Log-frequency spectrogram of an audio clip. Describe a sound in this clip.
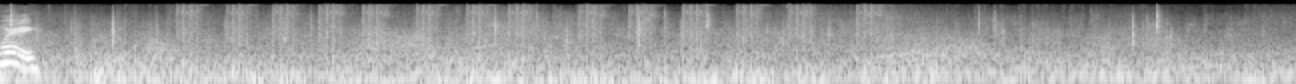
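Rapid gunfire cracks in quick bursts.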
